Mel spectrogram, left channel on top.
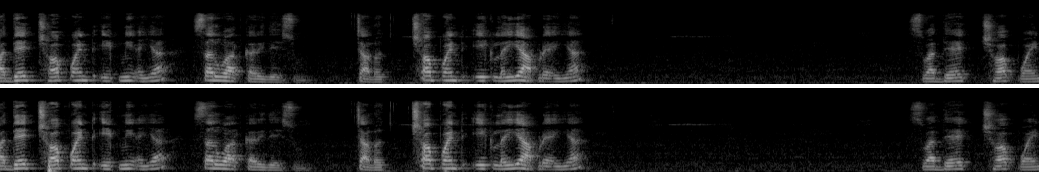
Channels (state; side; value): normal; both; correlation 0.47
